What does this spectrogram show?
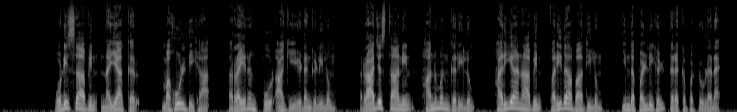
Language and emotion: Tamil, neutral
